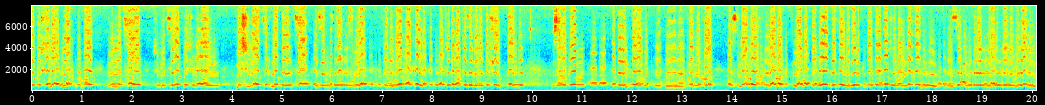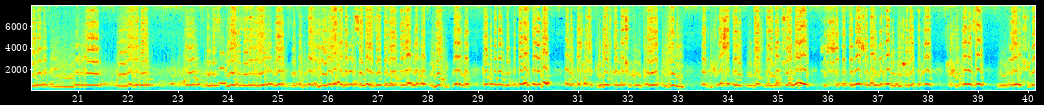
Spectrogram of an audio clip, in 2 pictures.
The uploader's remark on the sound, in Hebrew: ההקלטה באיכות נמוכה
